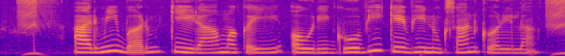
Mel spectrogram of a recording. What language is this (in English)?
Bhojpuri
